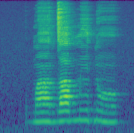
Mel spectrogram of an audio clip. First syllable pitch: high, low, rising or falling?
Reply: low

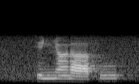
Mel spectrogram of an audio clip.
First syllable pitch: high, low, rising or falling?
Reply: high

